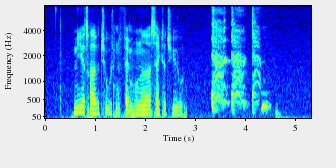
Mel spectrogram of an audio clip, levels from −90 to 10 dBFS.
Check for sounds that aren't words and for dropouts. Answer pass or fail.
fail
